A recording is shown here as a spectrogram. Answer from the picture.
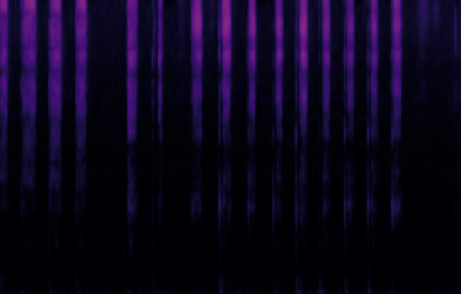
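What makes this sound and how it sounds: A charcoal stick scratches repeated textured strokes across a brown kraft paper sketchbook page lying flat. The result is a quiet, rapid series of dry, bright, scratchy strokes over a faint low rumble.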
